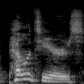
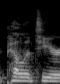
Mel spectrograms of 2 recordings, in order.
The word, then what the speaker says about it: Pelletier: r and see now someone's saying the rn pelletier is silent but i don't think it is they can shut their horror mouth it's like one of the few french words like french names where the r isn't silent at the end of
